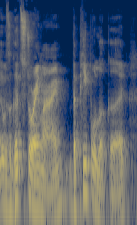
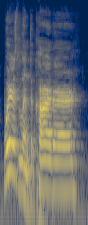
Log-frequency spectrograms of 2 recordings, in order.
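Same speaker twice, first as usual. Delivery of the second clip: normal talking voice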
